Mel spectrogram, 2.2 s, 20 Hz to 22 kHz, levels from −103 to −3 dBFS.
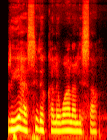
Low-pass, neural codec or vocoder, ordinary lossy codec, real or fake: none; none; none; real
